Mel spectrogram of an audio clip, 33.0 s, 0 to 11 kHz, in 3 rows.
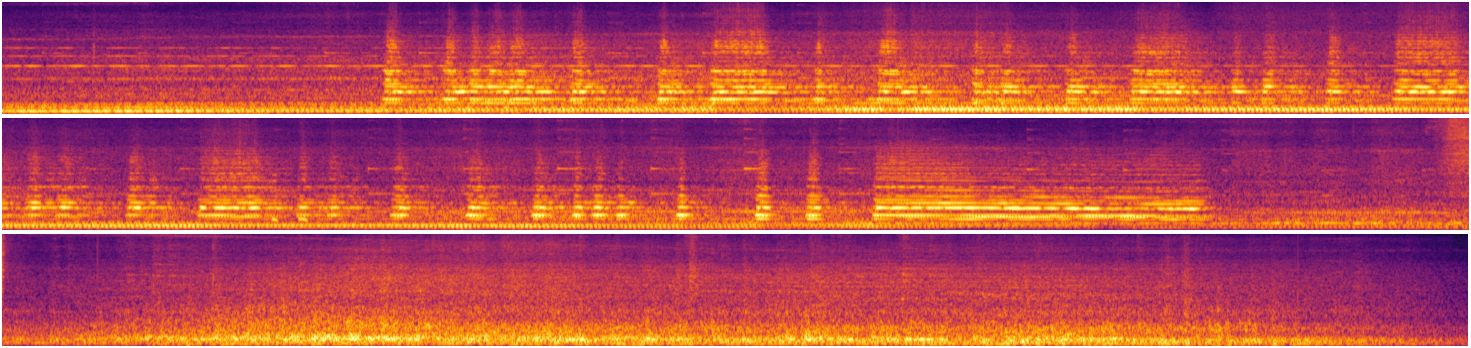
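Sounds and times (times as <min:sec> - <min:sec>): train wheels clattering on rails: 0:00.0 - 0:17.8, 0:18.4 - 0:33.0
locomotive air horn blasts: 0:02.8 - 0:20.2.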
